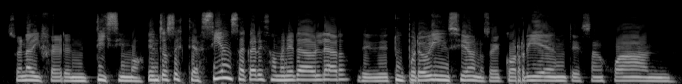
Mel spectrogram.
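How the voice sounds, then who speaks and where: Woman, Argentine accent, chatty explainer, smooth clear voice, dry close sound. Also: lowish voice, steady tone, moderate pace, darkish tone, no room sound. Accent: Argentine Spanish. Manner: chatty, explains with many examples and fillers. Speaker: radio announcer guest. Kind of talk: casual interview chat.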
